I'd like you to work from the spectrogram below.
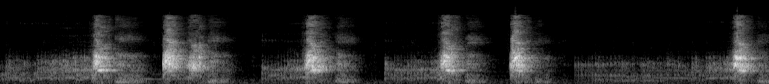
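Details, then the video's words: Cat-like noises from a dog: harsh, abrupt yowling bursts roughly every second, some doubled, separated by soft, low, growling stretches. "Dog makes cat noises"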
